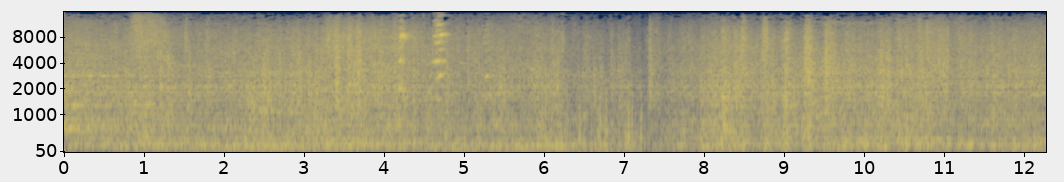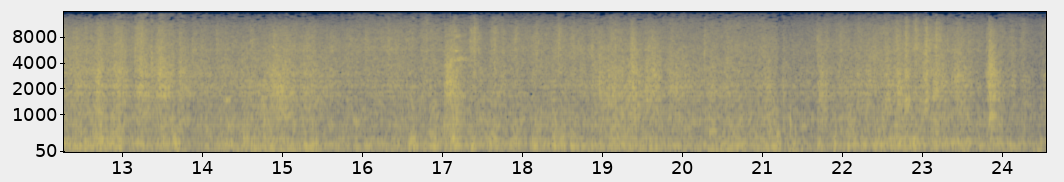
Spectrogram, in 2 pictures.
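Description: A freight train of tank wagons rolling past close by, a steady rush of wheels with repeated clatter. A Class 66 diesel locomotive's engine fades out in the first second, and the sound starts to fall away near the end as the last wagon passes.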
